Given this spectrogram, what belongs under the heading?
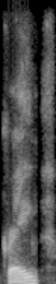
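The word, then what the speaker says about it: Crayv: itself because it's not SP crave but you pronounce it crave but it's c r a y v um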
